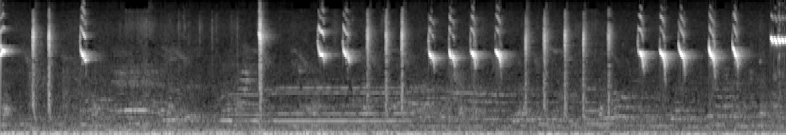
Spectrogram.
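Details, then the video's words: Konin singing in a clear voice for songbird training: scattered high clicks and chirps early on, then a rising sequence of quick, high, downslurred notes delivered in close succession, ending in a thin whistled note. "Konin bongkar isian suara jernih"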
